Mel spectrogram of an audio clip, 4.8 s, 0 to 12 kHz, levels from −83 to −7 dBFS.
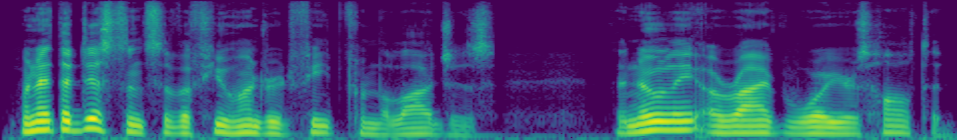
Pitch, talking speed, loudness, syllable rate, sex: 110 Hz, 215 wpm, -20 LUFS, 6.5 syllables/s, male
